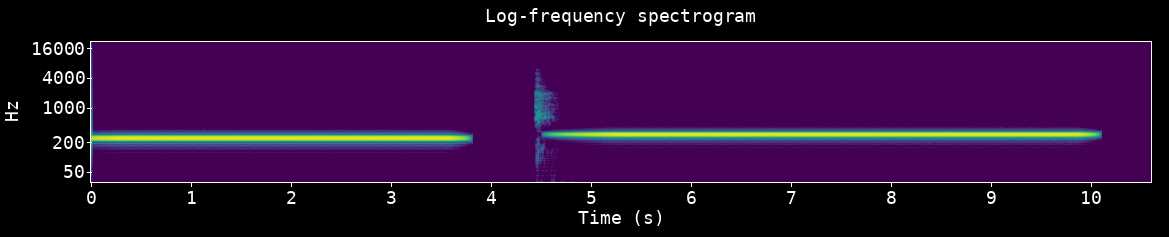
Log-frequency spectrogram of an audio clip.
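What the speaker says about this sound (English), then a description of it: "I'm hearing it fade in with the slower attack time now." A Pure Data synth tone with an ADSR envelope set to a slow attack: a steady pure sine hum that swells in smoothly, then sustains loud and unbroken for several seconds after a brief click, with no voice.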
